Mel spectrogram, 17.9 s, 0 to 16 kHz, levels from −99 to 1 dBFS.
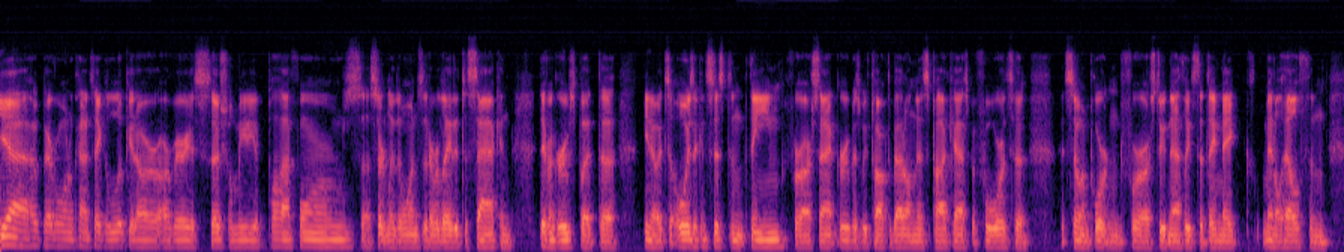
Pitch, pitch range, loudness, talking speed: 90 Hz, 85-95 Hz, -30 LUFS, 215 wpm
